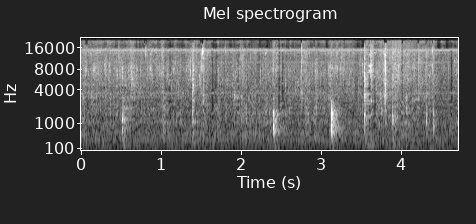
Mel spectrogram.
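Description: Jamaican curry chicken is stirred in a pot, a steady soft sizzle running beneath scattered spoon knocks and taps against the pot, with no voices.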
